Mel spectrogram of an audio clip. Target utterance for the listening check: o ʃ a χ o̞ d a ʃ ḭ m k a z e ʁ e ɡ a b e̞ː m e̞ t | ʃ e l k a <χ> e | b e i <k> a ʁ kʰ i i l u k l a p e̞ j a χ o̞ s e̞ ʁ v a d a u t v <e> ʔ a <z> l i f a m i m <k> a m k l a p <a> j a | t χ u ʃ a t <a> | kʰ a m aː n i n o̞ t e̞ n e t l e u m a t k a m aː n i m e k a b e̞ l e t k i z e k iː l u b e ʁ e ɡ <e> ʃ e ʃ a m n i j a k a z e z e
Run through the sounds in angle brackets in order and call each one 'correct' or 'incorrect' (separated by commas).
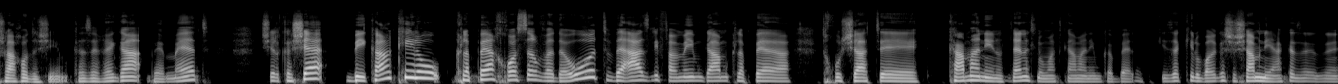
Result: incorrect, correct, correct, correct, incorrect, incorrect, incorrect, incorrect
